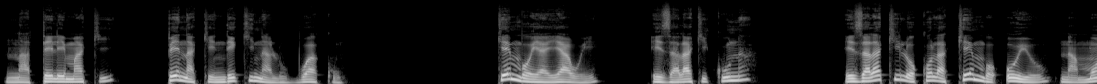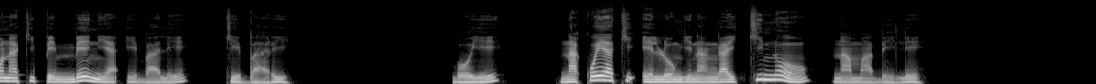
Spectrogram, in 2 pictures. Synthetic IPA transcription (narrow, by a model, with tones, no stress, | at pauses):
na˨tɛ˦lɛ˦ma˦ki˦ | pe˦na˨kɛ˨ndɛ˦ki˦na˨lu˨bwa˦ku˨ | ke˦mbo˨ja˨ja˦we˨ | e˨za˨la˦ki˦ku˦na˦ | e˨za˨la˦ki˦lo˨ko˦la˨kɛ˦mbɔ˨o˦jo˦na˨mɔ˦na˦ki˦pɛ˨mbɛ˦ni˨ja˨ʔe˨ba˨le˦ | ke˨ba˨ʁi˦ | bo˨je˦ | na˨kwe˦ja˦ki˦ʔe˨lo˨ŋɡi˨na˨ŋɡa˦i˦ki˦no˦ | na˨ma˨be˨le˦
